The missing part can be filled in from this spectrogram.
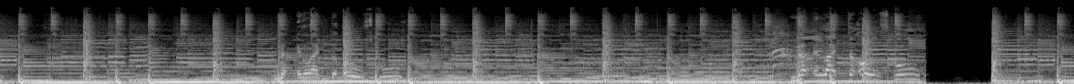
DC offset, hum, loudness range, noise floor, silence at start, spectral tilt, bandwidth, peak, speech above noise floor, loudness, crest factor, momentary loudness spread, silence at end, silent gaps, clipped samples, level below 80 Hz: under 0.1%; none; 3 LU; -36 dBFS; 0 s; -6 dB/octave; 13 kHz; 0 dBFS; 22 dB; -15 LUFS; 14 dB; 6 LU; 0 s; none; under 0.1%; -24 dBFS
